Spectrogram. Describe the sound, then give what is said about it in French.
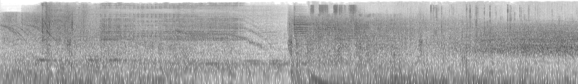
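A loud, booming explosion as a combat machine is blown apart during a fighting match. A dense, heavy roar fills the whole clip and shifts abruptly partway through, with no voices. “La machine qui allait tirer s'est littéralement fait éclater!”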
